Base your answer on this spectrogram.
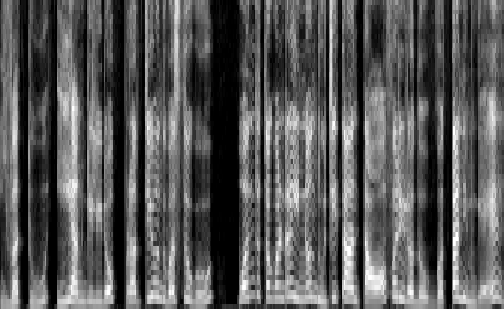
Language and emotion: Kannada, surprised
